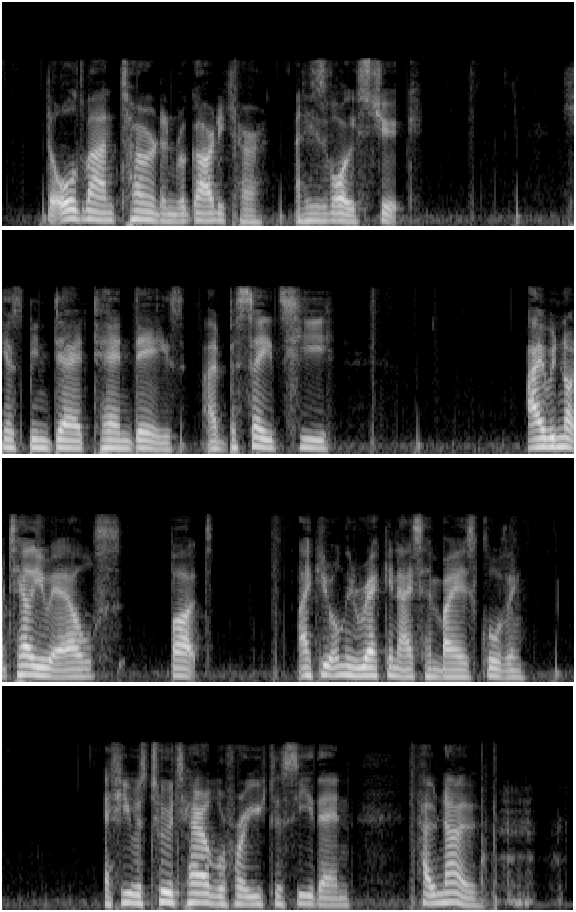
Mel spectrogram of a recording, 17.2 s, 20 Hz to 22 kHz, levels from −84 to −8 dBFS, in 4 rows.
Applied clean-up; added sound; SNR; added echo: neural separator model SepFormer DNS4.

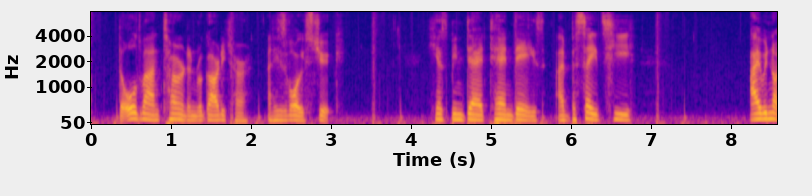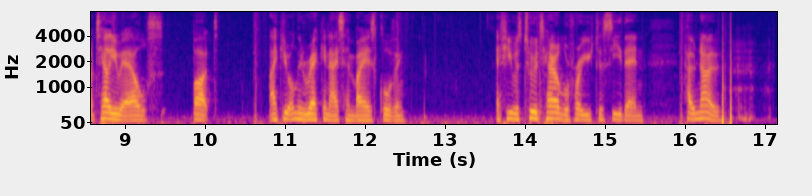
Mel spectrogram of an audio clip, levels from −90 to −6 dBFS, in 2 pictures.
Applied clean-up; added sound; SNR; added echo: none; Crackle; 12 dB; none.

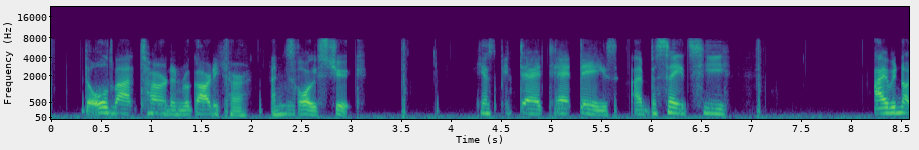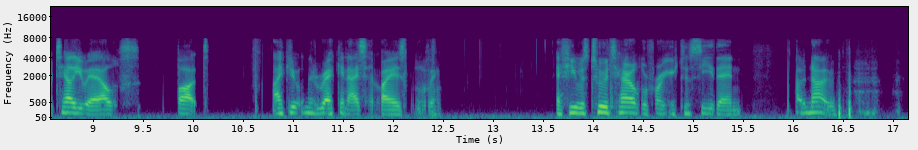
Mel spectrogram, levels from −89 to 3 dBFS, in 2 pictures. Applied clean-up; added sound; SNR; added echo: neural diffusion model UNIVERSE++.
